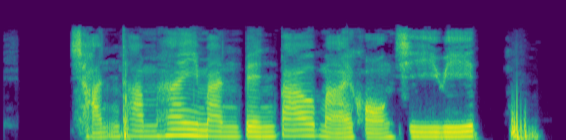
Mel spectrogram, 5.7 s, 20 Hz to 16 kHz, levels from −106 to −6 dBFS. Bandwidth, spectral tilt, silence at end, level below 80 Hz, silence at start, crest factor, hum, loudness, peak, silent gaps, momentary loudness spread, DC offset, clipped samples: 7.6 kHz; -6.5 dB/octave; 0.3 s; -44 dBFS; 0.7 s; 14 dB; none; -16 LUFS; -2 dBFS; 4.92-5.03 s; 6 LU; under 0.1%; under 0.1%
